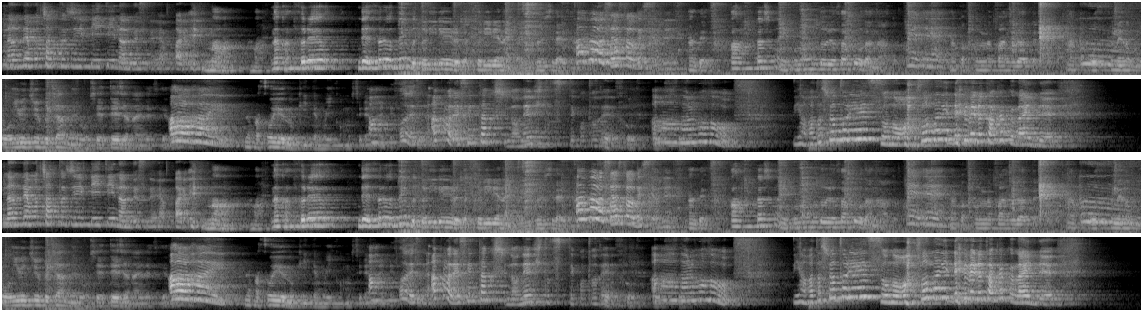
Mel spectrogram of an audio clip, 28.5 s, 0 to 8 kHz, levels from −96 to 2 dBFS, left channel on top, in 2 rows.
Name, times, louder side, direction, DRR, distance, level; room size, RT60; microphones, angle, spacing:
voice 1, 0.0-2.5 7.2-8.4 11.3-11.8 13.5-14.3 16.3-17.1 18.8-21.2 21.6-21.9 22.4-23.8 24.1-27.8, right 2 dB, 70° right, 2 dB, 1.1 m, -33 dB
voice 2, 2.5-4.2 4.4-7.4 8.6-8.8 9.1-11.5 11.8-16.5 17.3-19.6 21.8-22.8, left 1 dB, ahead, 3 dB, 0.6 m, -37 dB
sound 1, 4.5-15.8, right 1 dB, 25° right, 1.5 m, -44 dB
9.2 x 3.6 x 6.6 m, 1.2 s
head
